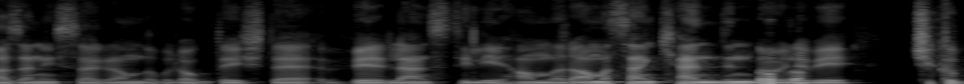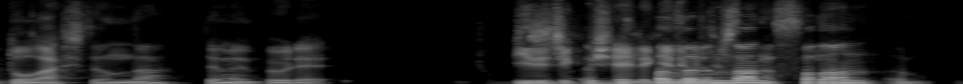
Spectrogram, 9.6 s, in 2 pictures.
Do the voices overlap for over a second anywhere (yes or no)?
yes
